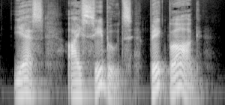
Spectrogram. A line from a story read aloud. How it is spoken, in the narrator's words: said Gregor in a hushed voice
